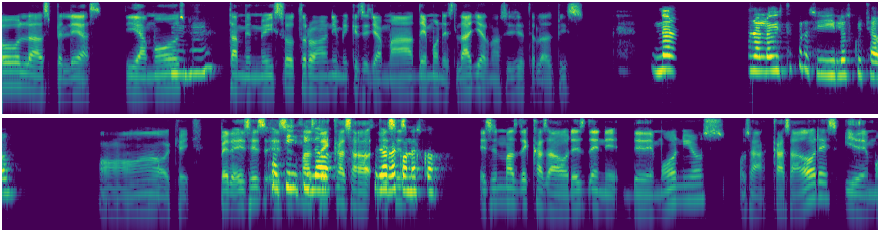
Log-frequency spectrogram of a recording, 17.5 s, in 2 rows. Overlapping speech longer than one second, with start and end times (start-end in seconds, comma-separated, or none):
11.4-12.9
